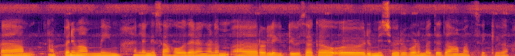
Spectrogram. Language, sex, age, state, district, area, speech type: Malayalam, female, 18-30, Kerala, Thiruvananthapuram, rural, spontaneous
